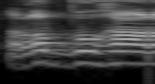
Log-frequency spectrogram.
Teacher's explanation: را کو پور پڑھیں گے کیونکہ را کے اوپر زبر ہے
